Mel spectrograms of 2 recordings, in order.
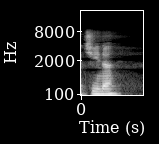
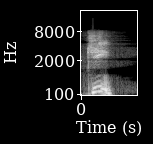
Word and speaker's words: Qi: El Qi, no es el Chi, sino el Qi, se pronuncia Qi en chino, existe y ustedes no se imaginan la fuerza que uno puede llegar a alcanzar utilizando el Qi.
